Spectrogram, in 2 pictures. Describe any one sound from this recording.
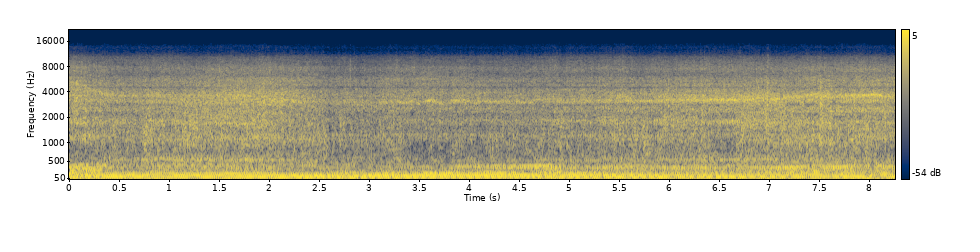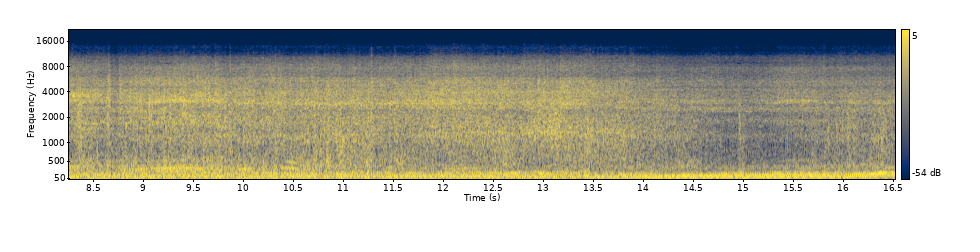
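Tyres crunch over sand and mud.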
